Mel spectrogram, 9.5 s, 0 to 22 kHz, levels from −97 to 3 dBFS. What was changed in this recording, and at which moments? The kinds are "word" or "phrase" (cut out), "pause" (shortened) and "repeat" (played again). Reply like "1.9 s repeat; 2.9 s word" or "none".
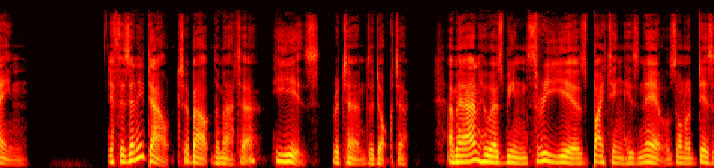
4.3 s pause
